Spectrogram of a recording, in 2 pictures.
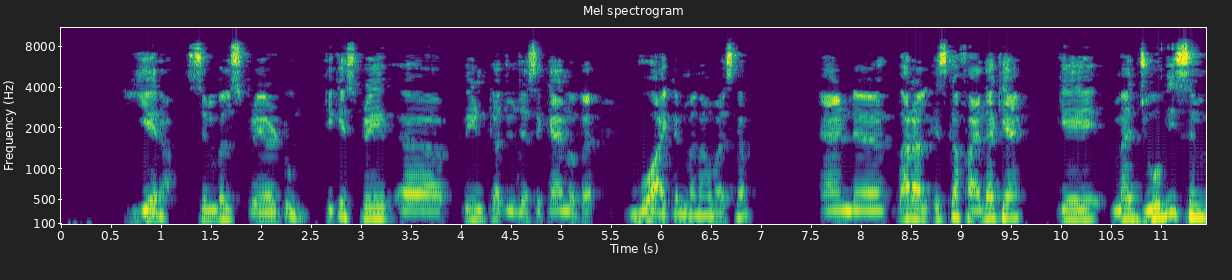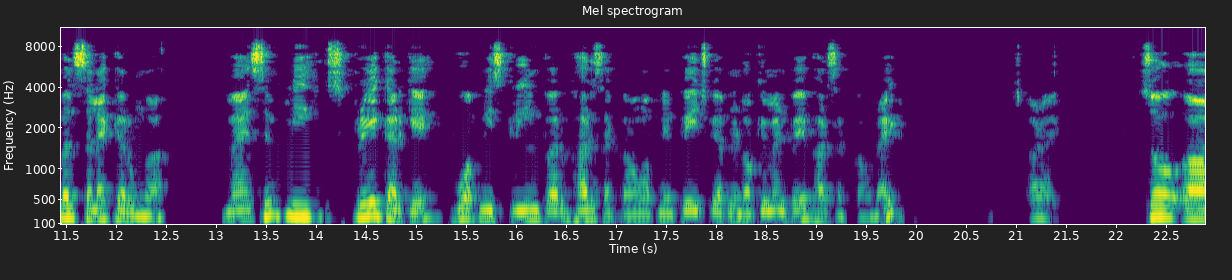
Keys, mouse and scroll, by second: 7.1 shift+scroll down 1, 11.0-22.4 drag.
